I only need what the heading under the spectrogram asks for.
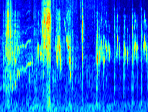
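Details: Budgerigar mating chatter meant to stimulate breeding: a rising whistled slur, a loud harsh screech, then a string of short bright chirps.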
